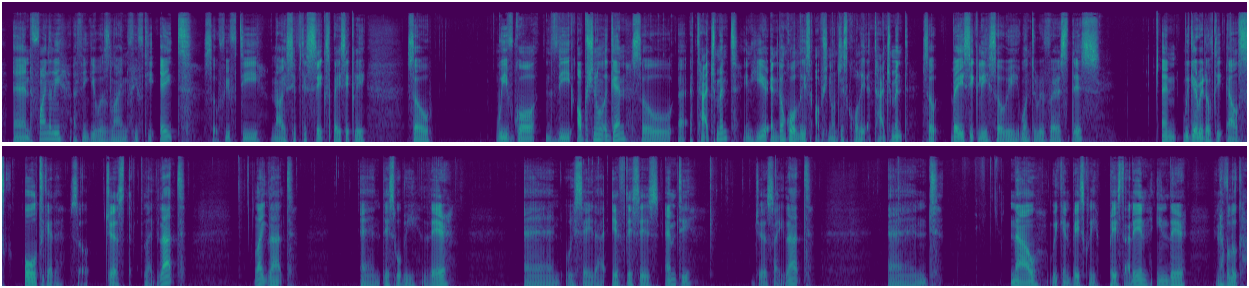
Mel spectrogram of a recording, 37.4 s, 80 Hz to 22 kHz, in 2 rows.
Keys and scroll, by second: 17.3 super+x, 22.4 super+y, 24.4 alt+shift+Up, 29.3 Return, 35.1 super+v.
